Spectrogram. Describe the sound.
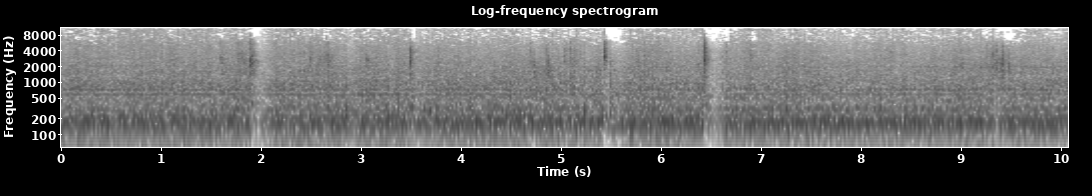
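Steady rumble and road noise of a moving bus, a dense, even drone that continues throughout with a couple of brief dips and no voices.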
